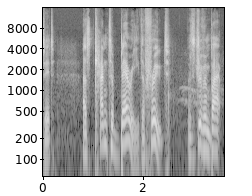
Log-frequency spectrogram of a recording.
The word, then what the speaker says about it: Canterbury: 208 for one so James says T to pronounce it as canterberry as in fruit but now BBC commentators are pronouncing it as Canter b as in cheese I'm so upset about this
